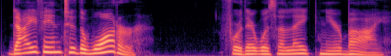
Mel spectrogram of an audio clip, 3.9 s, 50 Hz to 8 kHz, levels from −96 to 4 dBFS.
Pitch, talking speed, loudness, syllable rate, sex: 185 Hz, 170 wpm, -15 LUFS, 4.5 syllables/s, female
